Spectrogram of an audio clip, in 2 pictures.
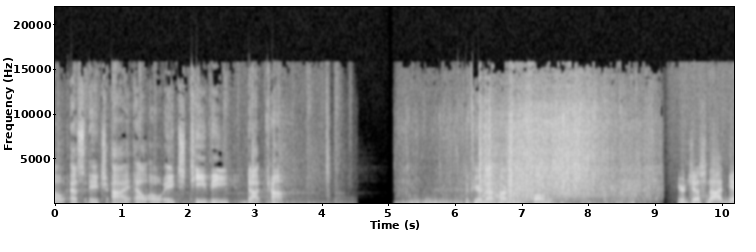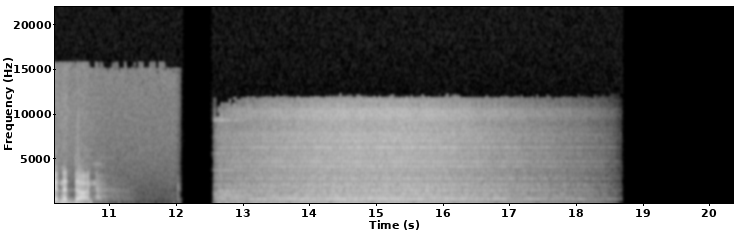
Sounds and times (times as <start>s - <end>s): Speech: 0.0s - 3.5s, 6.2s - 7.5s, 9.3s - 11.0s
Music: 0.0s - 4.7s, 12.6s - 18.7s.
